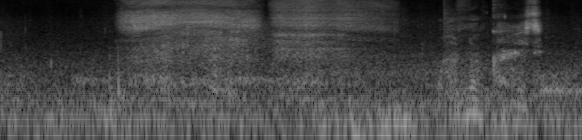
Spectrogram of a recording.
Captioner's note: breathes heavily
